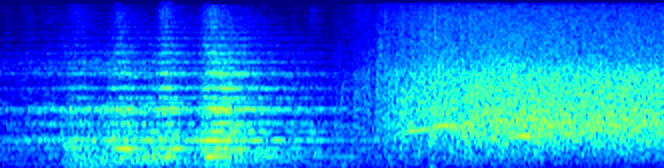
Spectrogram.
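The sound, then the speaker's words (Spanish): A burst of dense clapping from a crowd swells in after a couple of seconds of tonal, voice-like sound, then continues steadily and fairly loud to the end. “Un aplauso por el otro.”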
